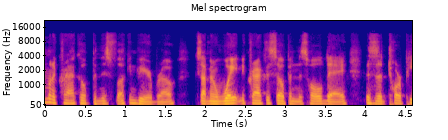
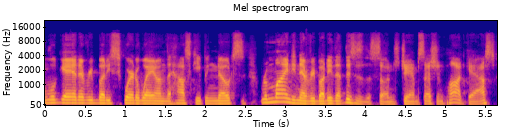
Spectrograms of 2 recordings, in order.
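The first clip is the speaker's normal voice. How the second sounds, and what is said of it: Announcer-style radio voice. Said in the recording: “I'm done talking in my radio voice.”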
